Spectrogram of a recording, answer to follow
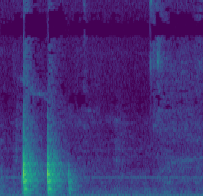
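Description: Kitchen knife cutting through a bread sandwich and striking a wooden cutting board: two sharp strokes about a quarter second apart early on, then a smaller one.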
